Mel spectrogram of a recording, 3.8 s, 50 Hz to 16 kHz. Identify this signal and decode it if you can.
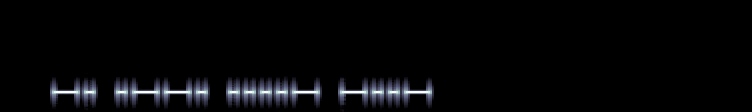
Morse code, heard as a keyed tone, about 30 wpm, 700 Hz. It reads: NP4X
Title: USA Call Signs - 4 Characters - Repeated 3x - 30wpm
